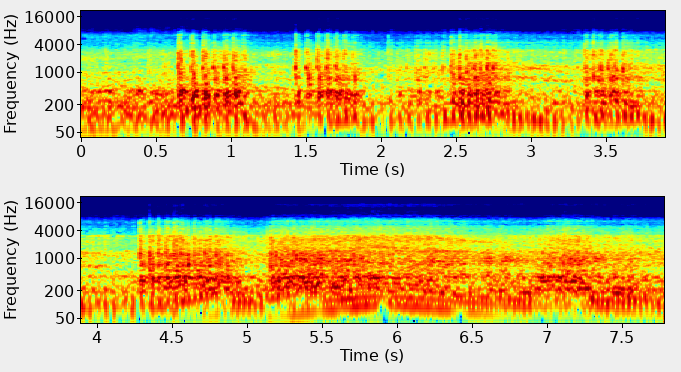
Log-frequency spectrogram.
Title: jupiter khtrnak vibration and sound problem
